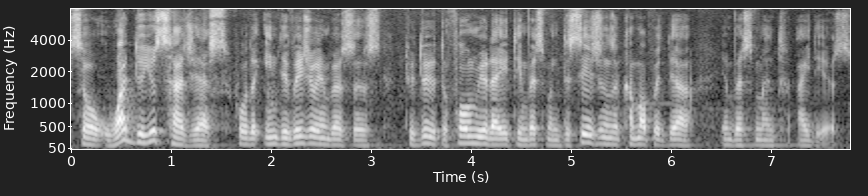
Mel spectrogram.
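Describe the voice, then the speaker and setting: In a Japanese accent, a man with a dark, mellow tone talks at a fairly quick pace with ordinary pitch variation. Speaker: interviewer. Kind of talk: interview.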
